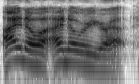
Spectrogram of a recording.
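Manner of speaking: fast, loud, high bursts of I know; eager, insisting she understands; excited reassurance. Real, not acted. Medium eagerly reassuring the client, loud and quick.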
